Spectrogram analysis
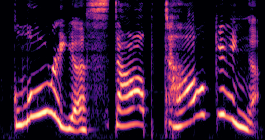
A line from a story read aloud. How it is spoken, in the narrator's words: I screamed into the phone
